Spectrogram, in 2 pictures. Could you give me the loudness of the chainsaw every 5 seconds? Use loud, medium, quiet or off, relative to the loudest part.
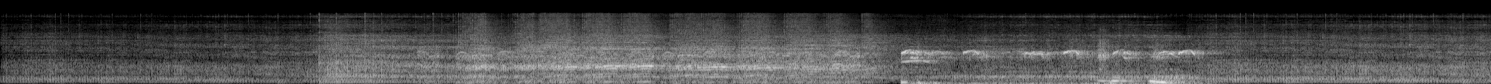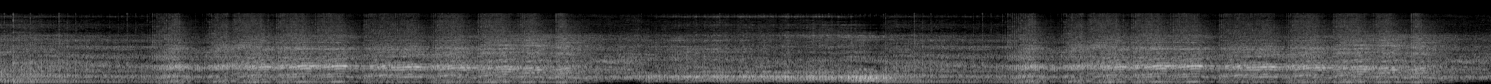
medium, loud, medium, medium, medium, medium.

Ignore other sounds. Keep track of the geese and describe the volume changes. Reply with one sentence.
The volume of the geese goes up.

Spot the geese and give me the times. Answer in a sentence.
You can hear the geese from 4.2 to 12.2 s.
